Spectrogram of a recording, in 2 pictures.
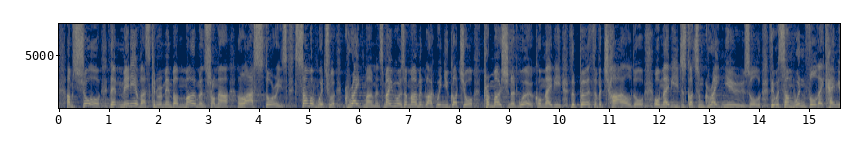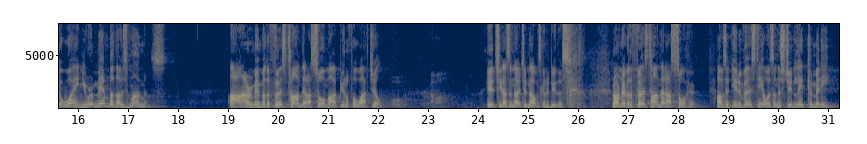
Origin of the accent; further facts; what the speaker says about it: Australia; I'm an Aussie.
